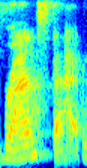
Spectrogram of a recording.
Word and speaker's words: Randstad: Randstad or is it Randstad? – It's Randstad. We're a Dutch-owned company.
